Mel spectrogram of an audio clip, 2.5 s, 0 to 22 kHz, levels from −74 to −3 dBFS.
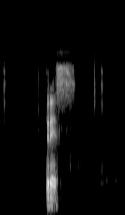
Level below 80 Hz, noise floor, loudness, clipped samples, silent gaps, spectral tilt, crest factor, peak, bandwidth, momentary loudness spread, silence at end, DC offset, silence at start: -76 dBFS; -81 dBFS; -22 LUFS; under 0.1%; none; -2 dB/octave; 24 dB; -4 dBFS; 9.6 kHz; 26 LU; 1.05 s; under 0.1%; 0.9 s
